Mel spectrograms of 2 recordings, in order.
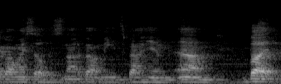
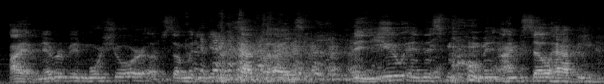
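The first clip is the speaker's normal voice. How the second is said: joyful reply breaking into a laugh; louder, laughing, overjoyed; beaming laugh through the words; 4 semitones higher, 5 dB louder than usual. Retold or imitated. Joyful reply at baptism request.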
